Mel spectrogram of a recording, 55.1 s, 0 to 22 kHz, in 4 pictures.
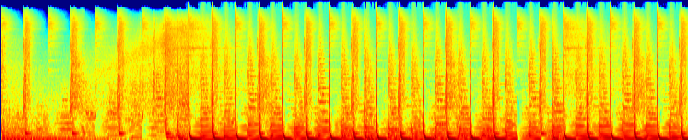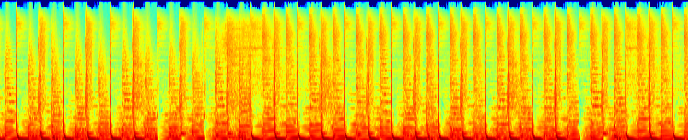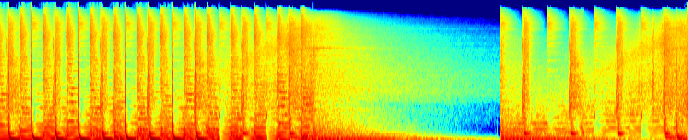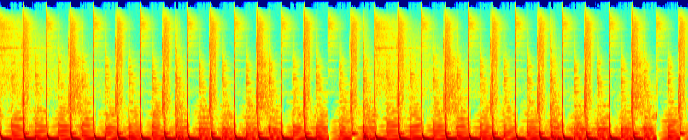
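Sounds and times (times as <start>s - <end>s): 
electro music bed in G-sharp minor at 128 BPM: 0.0s - 34.6s, 37.6s - 55.0s.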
